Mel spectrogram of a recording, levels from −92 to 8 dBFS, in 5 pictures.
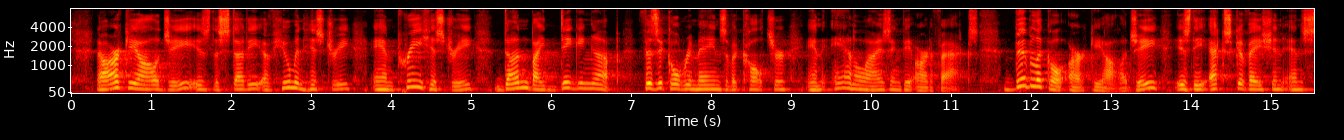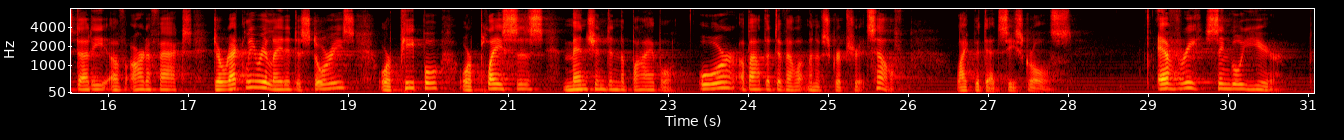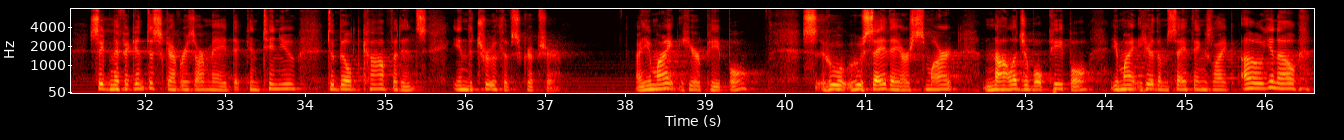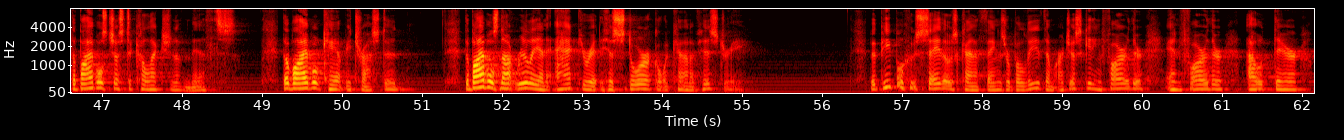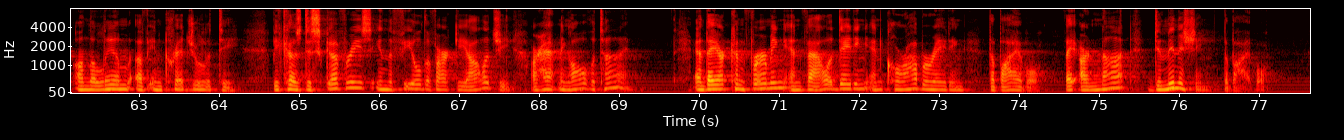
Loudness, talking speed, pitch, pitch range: -35 LUFS, 130 wpm, 145 Hz, 130-170 Hz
